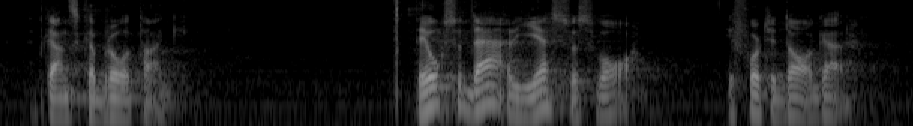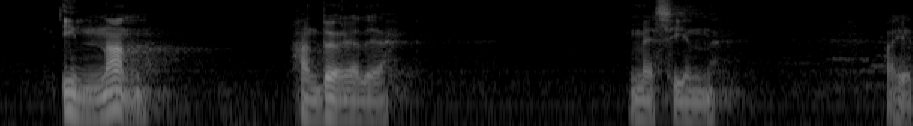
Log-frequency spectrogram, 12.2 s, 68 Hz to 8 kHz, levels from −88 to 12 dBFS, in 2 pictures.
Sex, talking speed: male, 90 wpm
